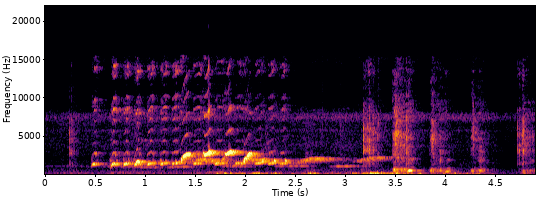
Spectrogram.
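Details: White-rumped shama of the Bornean type in full song, packed with filler phrases and harsh notes: a flowing run of rising and falling whistles climbing higher over two seconds, then scattered sharp notes with low thumping noises.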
